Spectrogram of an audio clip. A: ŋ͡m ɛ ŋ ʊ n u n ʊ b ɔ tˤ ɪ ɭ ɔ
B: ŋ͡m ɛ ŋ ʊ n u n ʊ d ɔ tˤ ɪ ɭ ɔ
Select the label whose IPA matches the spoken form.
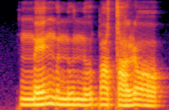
A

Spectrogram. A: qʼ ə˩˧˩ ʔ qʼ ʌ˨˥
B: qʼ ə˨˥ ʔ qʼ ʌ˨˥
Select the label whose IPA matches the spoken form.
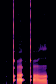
A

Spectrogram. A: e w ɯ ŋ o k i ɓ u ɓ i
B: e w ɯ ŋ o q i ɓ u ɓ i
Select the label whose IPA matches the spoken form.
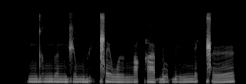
B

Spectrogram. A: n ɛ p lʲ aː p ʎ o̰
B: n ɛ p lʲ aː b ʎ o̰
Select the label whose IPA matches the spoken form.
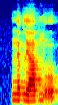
A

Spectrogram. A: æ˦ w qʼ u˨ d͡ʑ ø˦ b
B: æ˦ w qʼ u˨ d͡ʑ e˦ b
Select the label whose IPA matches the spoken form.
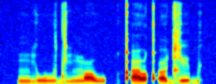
B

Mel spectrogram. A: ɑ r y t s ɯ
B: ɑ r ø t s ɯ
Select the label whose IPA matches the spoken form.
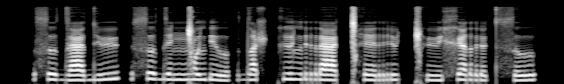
B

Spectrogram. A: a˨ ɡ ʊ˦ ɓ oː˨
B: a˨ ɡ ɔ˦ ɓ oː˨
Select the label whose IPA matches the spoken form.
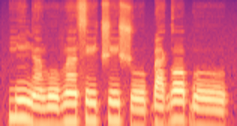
B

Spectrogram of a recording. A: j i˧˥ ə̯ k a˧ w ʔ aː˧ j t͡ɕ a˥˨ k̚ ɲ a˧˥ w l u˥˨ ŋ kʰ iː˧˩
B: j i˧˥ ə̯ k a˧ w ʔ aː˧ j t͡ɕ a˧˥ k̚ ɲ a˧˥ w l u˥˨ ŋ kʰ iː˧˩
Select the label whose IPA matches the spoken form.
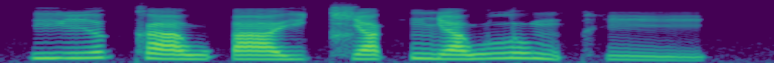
B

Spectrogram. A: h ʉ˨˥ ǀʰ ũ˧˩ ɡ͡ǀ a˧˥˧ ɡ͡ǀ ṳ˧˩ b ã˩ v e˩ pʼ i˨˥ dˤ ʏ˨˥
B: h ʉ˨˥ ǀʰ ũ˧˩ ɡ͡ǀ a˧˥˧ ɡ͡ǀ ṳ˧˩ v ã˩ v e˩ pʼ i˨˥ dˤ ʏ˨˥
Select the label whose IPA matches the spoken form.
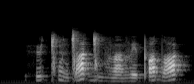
B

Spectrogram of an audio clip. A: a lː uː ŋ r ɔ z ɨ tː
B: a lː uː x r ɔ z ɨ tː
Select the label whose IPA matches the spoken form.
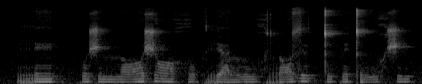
B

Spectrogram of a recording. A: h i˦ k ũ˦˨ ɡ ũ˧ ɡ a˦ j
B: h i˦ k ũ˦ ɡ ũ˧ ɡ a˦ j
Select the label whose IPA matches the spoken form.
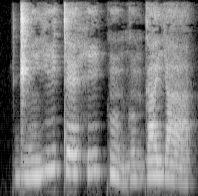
A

